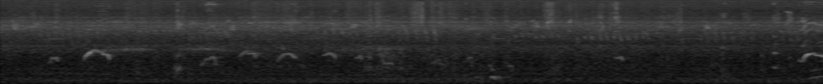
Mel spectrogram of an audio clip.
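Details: Dogo Canario puppies, four weeks old, giving a run of soft, arching whimpers, each briefly rising then falling, repeated about every half second, with a sharper whine near the end over steady low background hum.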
